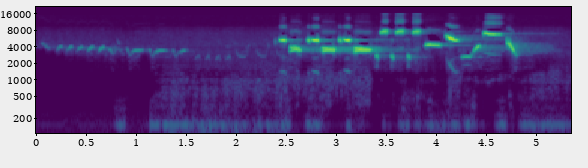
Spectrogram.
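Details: Little Bunting, Emberiza pusilla: soft, high, evenly spaced notes at first, then a louder burst of rapid, jingling, high-pitched chips and short trills, over a faint low hum.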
